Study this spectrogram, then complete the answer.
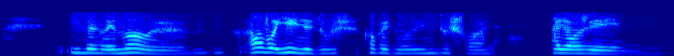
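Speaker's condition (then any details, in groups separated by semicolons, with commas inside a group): Parkinson's disease; left leg dragging, frequent tripping, noticed by sports coach, diagnosed by rheumatologist, confirmed by neurologist; four years since diagnosis, unchanged treatment without side effects, leg dragging gone, Marseille neurologist six-monthly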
